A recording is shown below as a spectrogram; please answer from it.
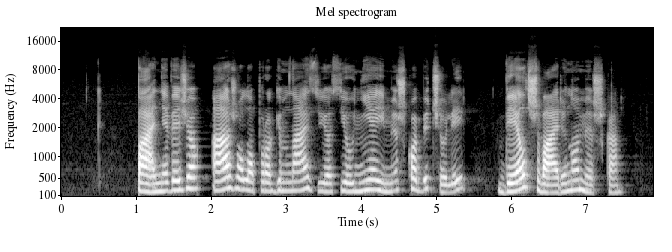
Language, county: Lithuanian, Kaunas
